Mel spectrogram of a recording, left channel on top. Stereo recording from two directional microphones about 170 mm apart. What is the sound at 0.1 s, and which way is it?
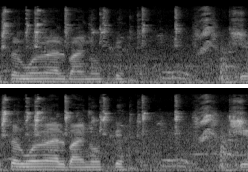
Speech, 40° right (ahead or behind).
